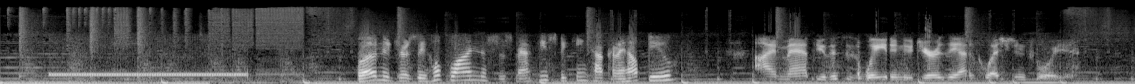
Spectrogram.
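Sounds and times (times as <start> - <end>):
phone ringback tone on outgoing call to a helpline: 0.4 - 2.5
speech: 3.6 - 6.9, 7.6 - 10.9.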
